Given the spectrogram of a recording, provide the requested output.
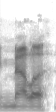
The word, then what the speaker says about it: Mellor: And it's just coach_Steve_M for Mellor. And I get to say my name properly on this show. It's nice. The Americans put this weird or on the end of my name.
